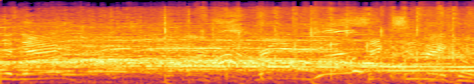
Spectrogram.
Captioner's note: audience cheering and applauding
